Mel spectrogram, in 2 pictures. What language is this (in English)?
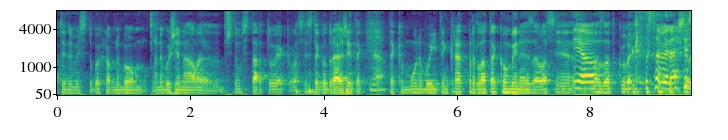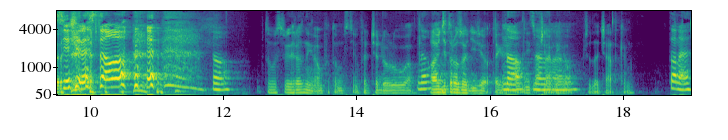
Czech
